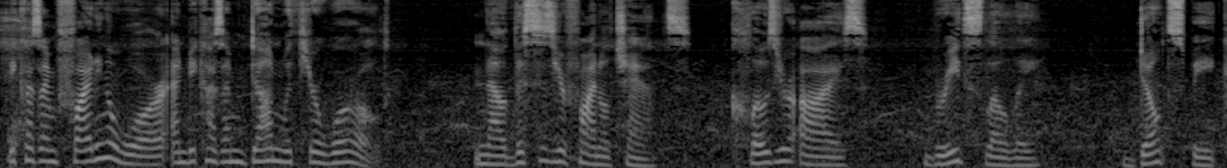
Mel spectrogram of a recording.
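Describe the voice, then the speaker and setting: A woman's voice: fairly low pitch, unhurried, a little hiss or hum, close to an everyday voice. An actress playing a curt, guarded, war-weary young rebel woman in a fantasy game, terse and no-nonsense. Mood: curt, impatient.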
